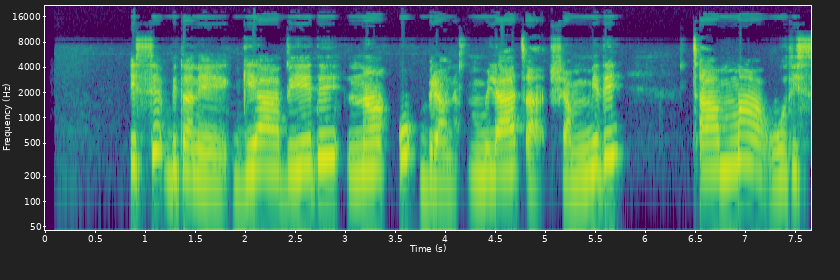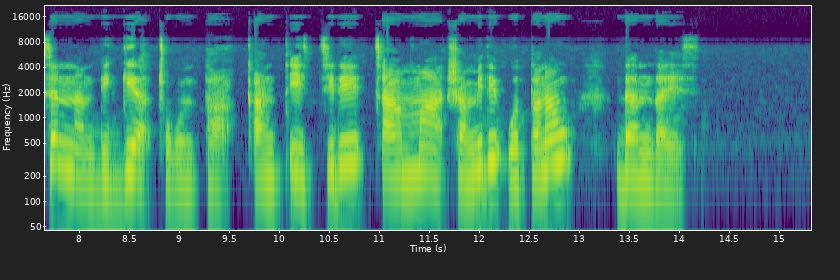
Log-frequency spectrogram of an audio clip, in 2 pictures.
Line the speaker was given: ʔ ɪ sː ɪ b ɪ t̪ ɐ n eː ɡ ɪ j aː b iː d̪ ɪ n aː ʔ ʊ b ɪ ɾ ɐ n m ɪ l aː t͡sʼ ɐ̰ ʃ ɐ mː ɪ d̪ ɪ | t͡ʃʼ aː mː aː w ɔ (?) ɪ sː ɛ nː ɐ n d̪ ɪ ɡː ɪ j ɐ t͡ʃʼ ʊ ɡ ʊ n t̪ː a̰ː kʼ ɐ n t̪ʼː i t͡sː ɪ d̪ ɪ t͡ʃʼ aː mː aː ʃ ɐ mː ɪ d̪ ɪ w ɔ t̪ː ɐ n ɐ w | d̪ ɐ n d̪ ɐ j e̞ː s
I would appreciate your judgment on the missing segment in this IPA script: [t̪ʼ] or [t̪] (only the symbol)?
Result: t̪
